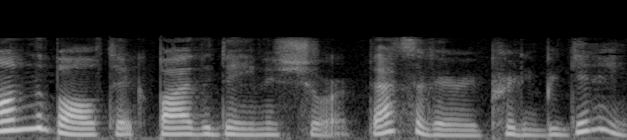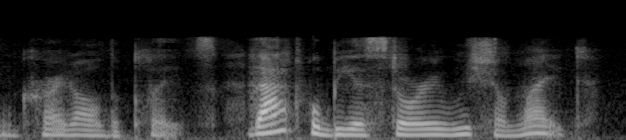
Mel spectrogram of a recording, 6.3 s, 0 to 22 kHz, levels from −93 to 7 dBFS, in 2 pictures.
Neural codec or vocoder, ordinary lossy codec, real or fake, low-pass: codec, 16 kHz, 2 kbps, FunCodec, trained on LibriTTS, 25 frames a second; AAC, 32 kbps; fake; 7.2 kHz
